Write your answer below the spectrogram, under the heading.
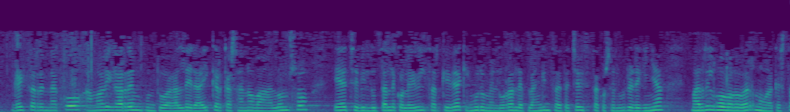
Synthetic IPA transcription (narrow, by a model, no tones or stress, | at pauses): ɡajt͡serend̪ako̞amaβiɣ̞are̞mpunt̪uaɣ̞ald̪e̞ɾaike̞ɾkasano̞βaːlo̞nso̞ | eat͡ʃe̞βild̪ut̪ald̪e̞ko̞le̞ɣeβilt͡saɾkiðe̞akiŋɡuɾume̞nlurald̪e̞plaŋɡint͡sae̞t̪aet͡ʃe̞βisi̥t͡sako̞selβuɾoɾe̞ɣiɲa | maðɾilɣoβe̞rnuake̞st̪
